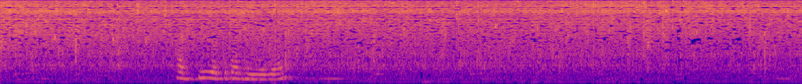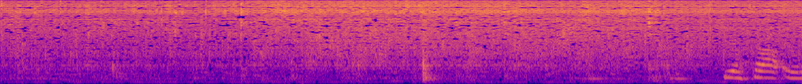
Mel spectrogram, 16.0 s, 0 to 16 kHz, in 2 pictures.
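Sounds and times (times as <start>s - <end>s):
onions sizzling in hot oil: 0.0s - 16.0s
metal spatula scraping pan: 10.4s - 15.0s.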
